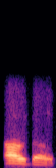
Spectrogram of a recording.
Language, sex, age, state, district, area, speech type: Kannada, male, 30-45, Karnataka, Udupi, rural, conversation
